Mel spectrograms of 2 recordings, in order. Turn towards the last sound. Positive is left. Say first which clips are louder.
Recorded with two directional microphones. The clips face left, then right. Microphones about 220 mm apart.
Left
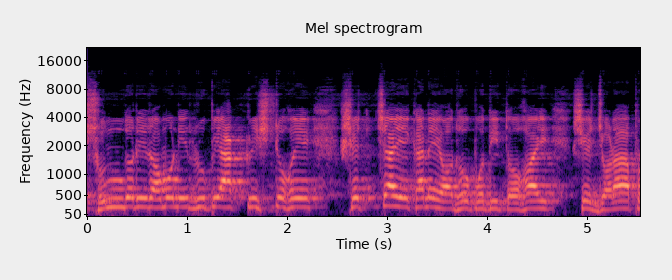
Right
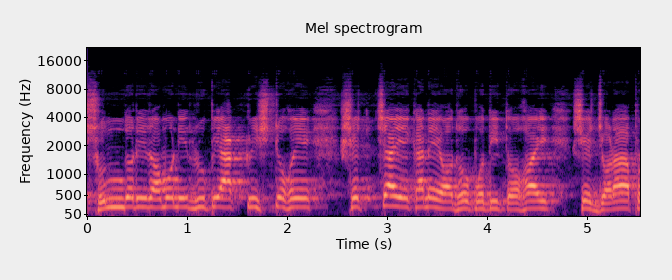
# right 3 dB
turn(degrees=-45)  # may be behind; listen again after turning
